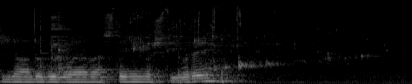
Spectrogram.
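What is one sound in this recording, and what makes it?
Water pours from a bottle into a metal pot.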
